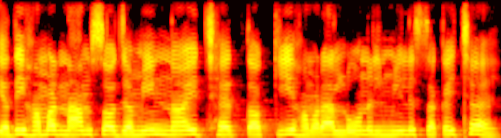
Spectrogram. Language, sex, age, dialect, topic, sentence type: Maithili, female, 18-24, Bajjika, banking, question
